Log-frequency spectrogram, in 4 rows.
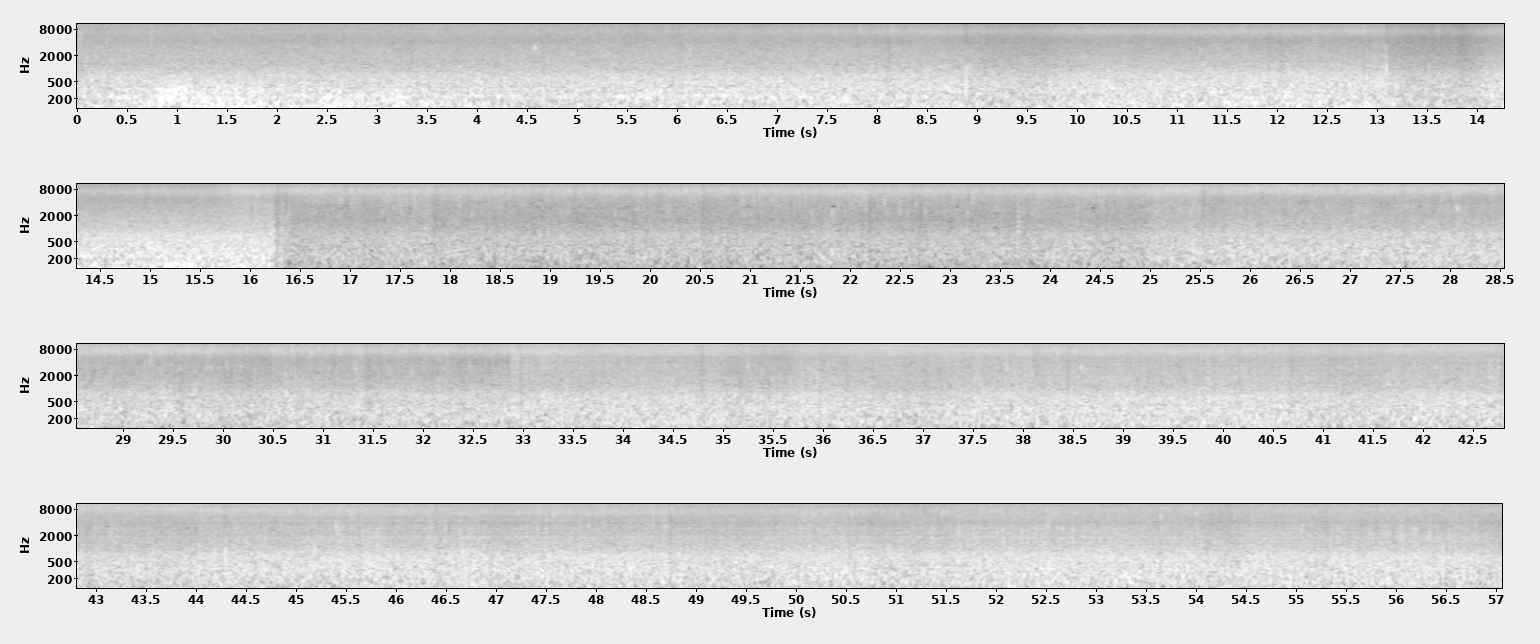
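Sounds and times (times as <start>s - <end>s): heavy rain pouring onto steel: 0.0s - 57.0s
water splashing on flooded floor: 15.6s - 57.0s.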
